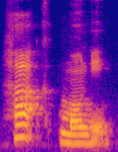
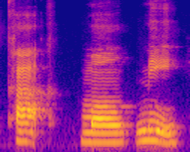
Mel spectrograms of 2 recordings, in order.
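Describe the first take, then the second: First: The name begins with an H sound. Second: The name begins with a hard K sound. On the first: This is the usual English pronunciation. "In English, we typically pronounce it hockmoni" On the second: This is the original Hebrew pronunciation. "is pronounced cockmoni in Hebrew"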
